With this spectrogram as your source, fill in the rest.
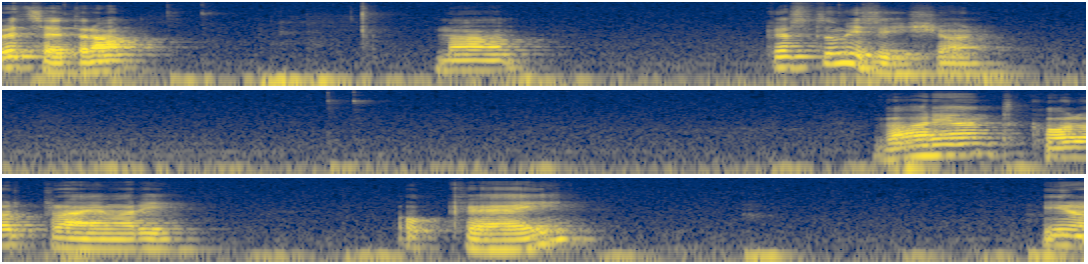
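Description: A young man talks calmly and closely into a microphone, in short bursts with pauses.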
